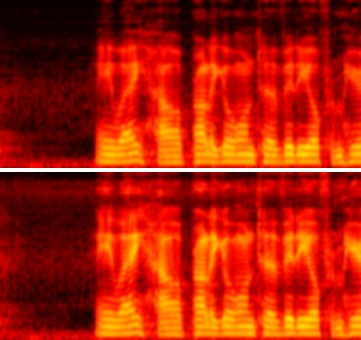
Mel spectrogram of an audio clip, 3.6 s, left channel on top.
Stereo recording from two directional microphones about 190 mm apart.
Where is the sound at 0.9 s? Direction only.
10° left (ahead or behind).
